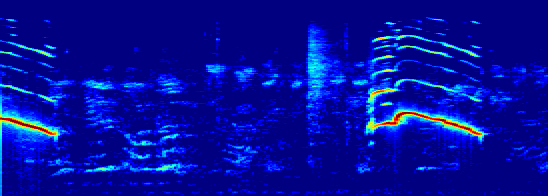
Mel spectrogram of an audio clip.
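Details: Kept black-throated laughingthrush in training, singing a forest-voice song at midday: a falling whistle, a long quiet pause with low murmuring, then a bright note that rises and slowly slides down.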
